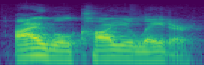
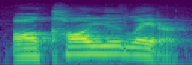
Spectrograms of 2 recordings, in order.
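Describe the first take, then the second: First: I will is said as two full words. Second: I will is contracted into one syllable. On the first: "the first part, I will" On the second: "Sometimes we use the, the contraction, I'll"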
